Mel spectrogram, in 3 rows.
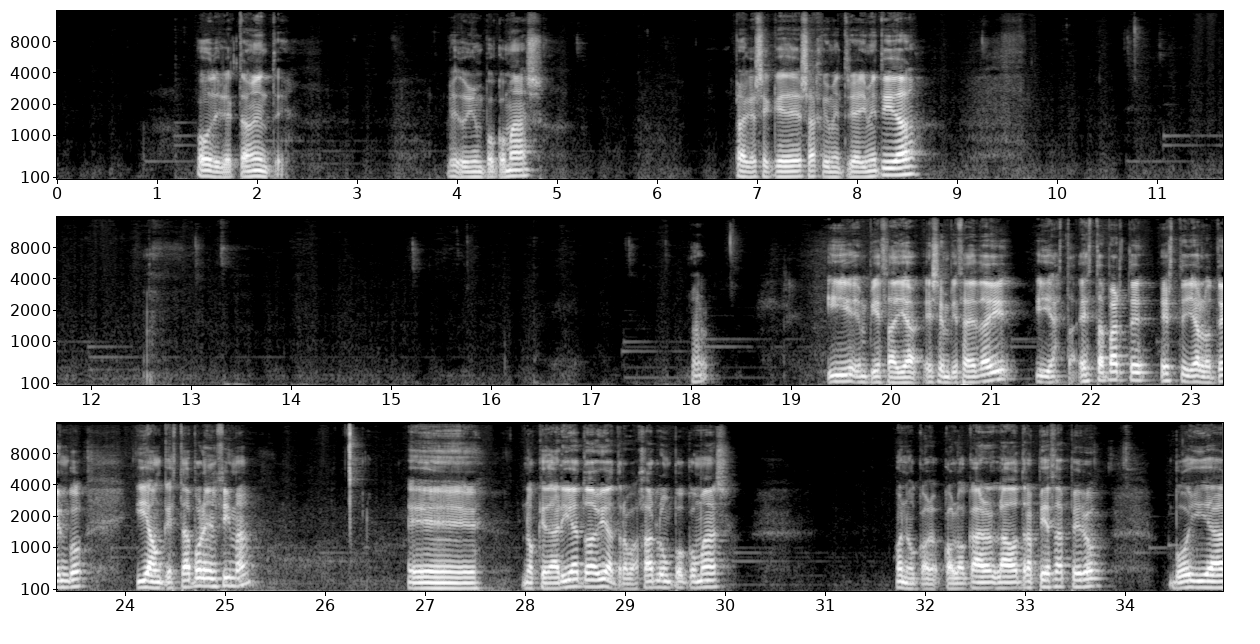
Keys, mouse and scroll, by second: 3.4 ctrl+z, 8.5 Tab, 11.8 middle click, 14.1 click, 16.4-20.7 middle drag, 28.7 z, 29.5-32.4 middle drag, 32.4 Tab, 33.9 shift+Tab.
